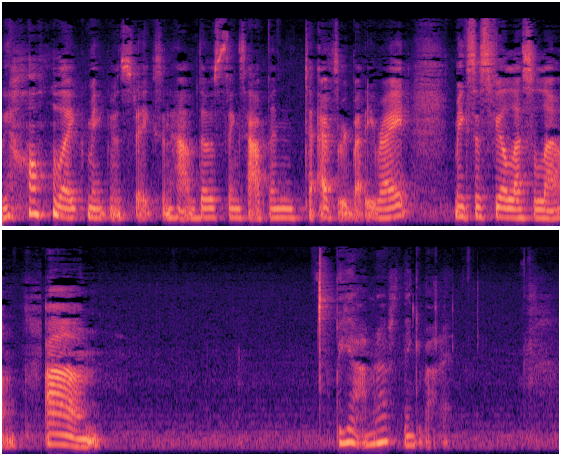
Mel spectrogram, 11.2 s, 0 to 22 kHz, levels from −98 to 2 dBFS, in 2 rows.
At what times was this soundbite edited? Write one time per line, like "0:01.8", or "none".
0:06.0

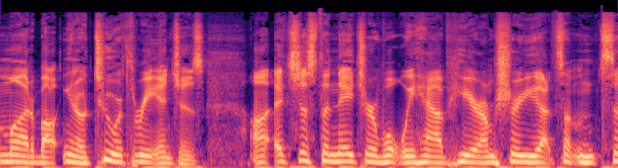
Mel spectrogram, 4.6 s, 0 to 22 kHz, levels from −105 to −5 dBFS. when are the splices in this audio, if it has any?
none

